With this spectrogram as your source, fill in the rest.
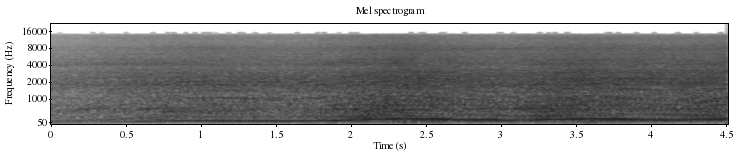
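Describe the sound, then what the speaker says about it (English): A car engine is revved during MAF sensor testing, rising from idle into a steady higher-pitched drone, then wavering up and down with throttle, close and loud without speech. "Rev it up again."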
